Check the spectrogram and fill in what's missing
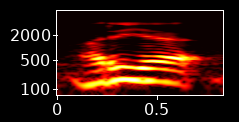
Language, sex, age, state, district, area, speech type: Tamil, male, 30-45, Tamil Nadu, Thoothukudi, urban, read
